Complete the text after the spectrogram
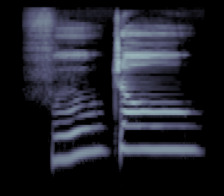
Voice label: "fu2zhou1", chinese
